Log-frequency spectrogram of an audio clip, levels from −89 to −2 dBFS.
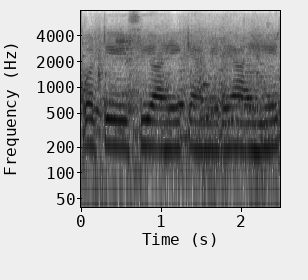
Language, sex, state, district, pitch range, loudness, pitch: Marathi, female, Maharashtra, Mumbai Suburban, 195-205 Hz, -12 LUFS, 200 Hz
